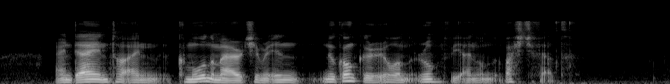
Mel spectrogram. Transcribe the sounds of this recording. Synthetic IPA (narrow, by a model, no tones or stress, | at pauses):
aɪnd̪æːjɪnt̪ʰɑ̰ːʔa̰ɪnkʰʊmuːnəmæːɹt͡ʃʰeːməɹɪnnuːɡɔŋkəɾ̰hɔnɹʊn̥t̪vḭːʔa̰jnʊ̰nʋaʃt͡ʃə̥fæ̰ːt̪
